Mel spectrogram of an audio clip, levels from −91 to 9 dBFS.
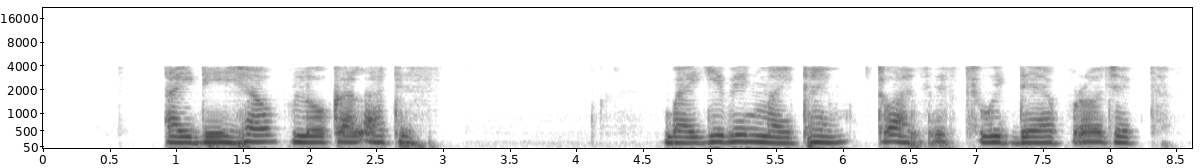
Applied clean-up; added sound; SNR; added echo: neural mask model DeepFilterNet 3.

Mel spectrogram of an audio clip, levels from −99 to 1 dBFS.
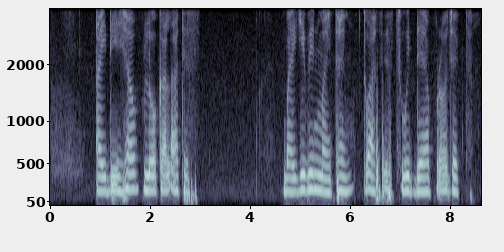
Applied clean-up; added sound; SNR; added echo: none; none; none; none.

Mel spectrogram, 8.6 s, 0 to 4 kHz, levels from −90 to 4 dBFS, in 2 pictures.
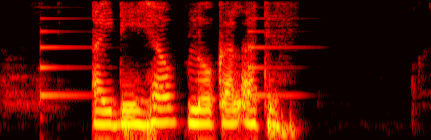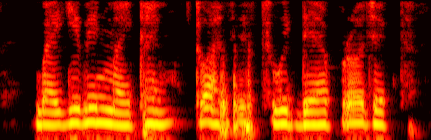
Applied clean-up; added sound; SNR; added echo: classical method WPE with log-MMSE.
